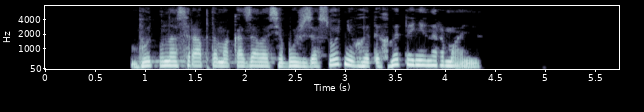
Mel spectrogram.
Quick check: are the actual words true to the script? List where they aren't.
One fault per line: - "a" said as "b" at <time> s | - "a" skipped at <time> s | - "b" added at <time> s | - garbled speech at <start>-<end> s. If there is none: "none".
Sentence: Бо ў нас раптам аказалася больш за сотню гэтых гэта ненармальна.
none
